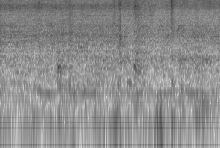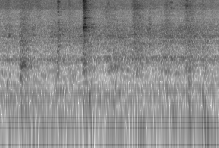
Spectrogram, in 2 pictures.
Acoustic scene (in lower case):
restaurant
